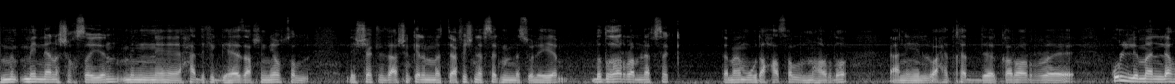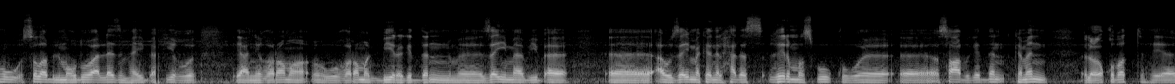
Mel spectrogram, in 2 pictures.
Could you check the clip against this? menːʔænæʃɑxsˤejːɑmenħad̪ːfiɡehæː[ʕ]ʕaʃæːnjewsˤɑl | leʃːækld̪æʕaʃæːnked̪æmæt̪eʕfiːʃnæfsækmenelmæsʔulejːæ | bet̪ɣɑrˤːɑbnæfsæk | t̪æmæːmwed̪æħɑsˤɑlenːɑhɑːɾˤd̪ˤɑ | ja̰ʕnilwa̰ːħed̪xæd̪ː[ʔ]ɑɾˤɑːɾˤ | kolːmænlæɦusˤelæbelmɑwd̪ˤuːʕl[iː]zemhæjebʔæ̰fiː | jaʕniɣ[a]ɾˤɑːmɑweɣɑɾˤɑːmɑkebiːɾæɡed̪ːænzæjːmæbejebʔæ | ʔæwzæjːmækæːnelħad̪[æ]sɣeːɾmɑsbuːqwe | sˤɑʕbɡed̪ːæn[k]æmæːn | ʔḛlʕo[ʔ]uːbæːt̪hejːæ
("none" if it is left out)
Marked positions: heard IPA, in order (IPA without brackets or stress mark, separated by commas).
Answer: z, q, æː, ɑ, æ, k, q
